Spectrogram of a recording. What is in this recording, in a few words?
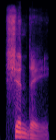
"shindy", British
